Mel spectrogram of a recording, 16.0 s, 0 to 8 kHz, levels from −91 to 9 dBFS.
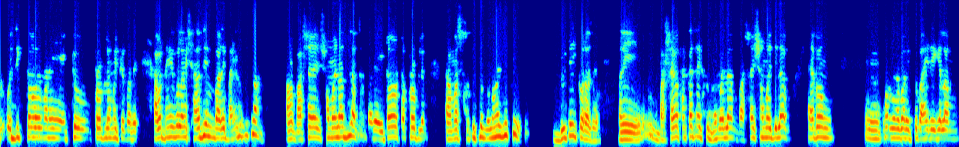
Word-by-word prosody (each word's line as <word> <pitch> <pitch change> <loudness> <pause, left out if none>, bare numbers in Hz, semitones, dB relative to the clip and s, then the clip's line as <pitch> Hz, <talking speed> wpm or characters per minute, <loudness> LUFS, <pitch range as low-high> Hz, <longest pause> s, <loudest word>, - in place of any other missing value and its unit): ঐদিকটাও 200 +2 +1 0.2
মানে 195 0 0 0.2
একটু 175 +6 -1 0.3
প্রবলেম 195 0 0
হইতে 180 -1 -3
পারে। - - 0 0.3
আবার 195 +3 +4
দেখা 205 +2 -2
গেলো 220 0 +4
আমি 210 - -4
সারাদিন 200 +5 +4
বাড়ির 190 0 +3
বাইরে 185 +6 -4
থাকলাম, 260 +1 +1 0.4
আমার 170 +1 0
বাসায় 200 +6 +1 0.2
সময় 200 +1 +2
না 210 - +6
দিলাম, 230 -1 +3 0.2
তাহলে 175 0 +3
এটাও 205 +7 +3
একটা 195 - -2
প্রবলেম। 180 -3 -1 0.4
আমার 180 +1 -1
সাথে 180 +2 -9
কি 215 - +2
মনে 180 +2 +1
হয় 220 0 +5
যে - - +7
কি 275 - +3 0.7
২ 180 - +4
টাই 235 -2 +2
করা 165 -5 +4
যায়। 130 0 -7 0.3
মানে 155 +1 +4 0.6
বাসায়ও 200 +3 0
থাকা 200 +2 +1
যায়, 215 -1 -1
একটু 190 +2 -5
ঘুমাইলাম, 190 +4 +2
বাসায় 195 +6 -3
সময় 200 -1 +2
দিলাম 210 +1 +4 0.4
এবং 205 +1 +3 0.7
এ - - -4 0.3
পরে 210 -2 -3
আবার 195 0 +2
একটু 180 - -4
বাইরে 180 +1 -1
গেলাম। 180 -1 +2
195 Hz, 190 wpm, -13 LUFS, 180-210 Hz, 0.7 s, যে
